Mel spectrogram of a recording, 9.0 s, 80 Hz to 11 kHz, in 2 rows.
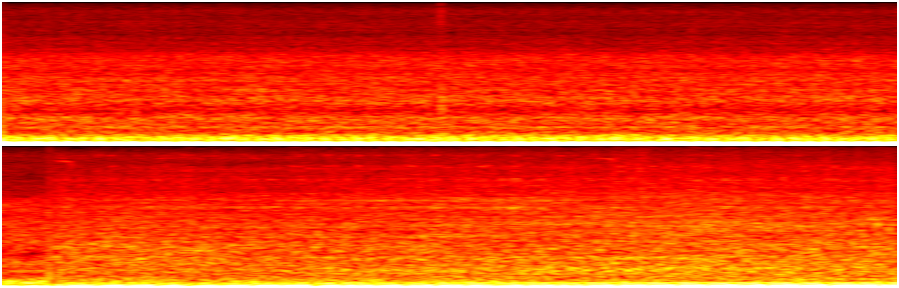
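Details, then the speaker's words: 1986 Chevrolet Corvette C4 Z51 V8, stored over 20 years, after idling about 5 minutes: low, even V8 burble with steady pulse, no misses or knocks; idle has smoothed out and sounds better. "all right we' been ID in about 5 minutes smooth it up it's better"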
